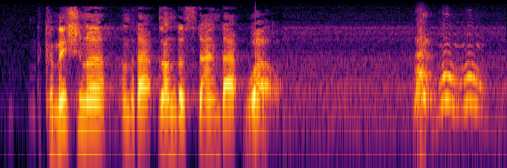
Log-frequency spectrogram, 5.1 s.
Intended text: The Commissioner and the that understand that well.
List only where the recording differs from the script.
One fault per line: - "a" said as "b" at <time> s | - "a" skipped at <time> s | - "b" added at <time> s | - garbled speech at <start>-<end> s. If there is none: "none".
none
